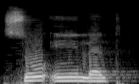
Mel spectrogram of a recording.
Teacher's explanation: سین کو سیٹی سے ادا کریں گے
